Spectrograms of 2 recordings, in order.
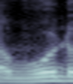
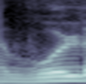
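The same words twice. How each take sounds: First: "वुड" with no L; silent L. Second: "वुल्ड" with an L before the D; L sounded. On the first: Teacher correcting learners, L left silent. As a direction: drop the L, "वुड". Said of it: "वुड होता है". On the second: Teacher showing the mistake, L sounded. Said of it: "वुल्ड नहीं होता". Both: Shown as a demonstration.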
